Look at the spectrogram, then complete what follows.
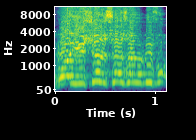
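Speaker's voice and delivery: acted-out, very high, shrill, rushed, rapid angry yelling. Retelling how a woman responded at once in an altercation, mimicking her yelling tone. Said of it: "Her tone of voice is like".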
